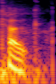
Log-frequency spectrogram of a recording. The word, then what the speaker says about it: Koch: That's Coke, right? You pronounce it Coke.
